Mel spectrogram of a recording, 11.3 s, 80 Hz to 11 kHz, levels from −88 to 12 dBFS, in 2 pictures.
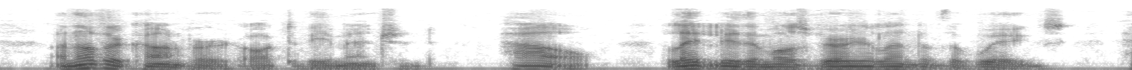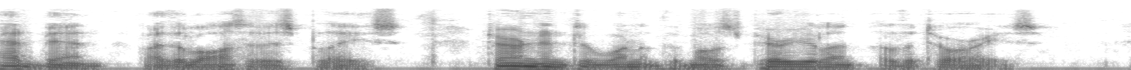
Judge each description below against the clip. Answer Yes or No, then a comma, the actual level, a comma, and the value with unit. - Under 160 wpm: No, average, 170 wpm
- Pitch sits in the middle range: No, very low, 95 Hz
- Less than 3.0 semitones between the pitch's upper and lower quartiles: No, average, 3.9 semitones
